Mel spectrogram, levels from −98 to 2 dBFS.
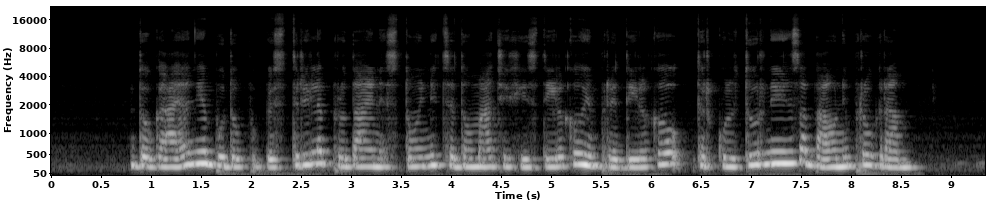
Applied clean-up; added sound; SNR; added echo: none; none; none; reverberation time 0.3 s.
